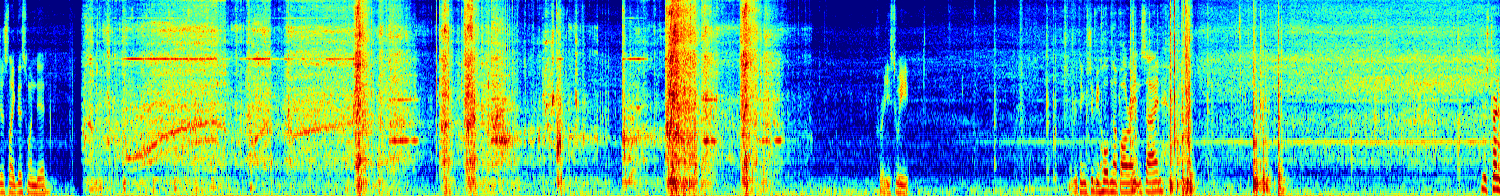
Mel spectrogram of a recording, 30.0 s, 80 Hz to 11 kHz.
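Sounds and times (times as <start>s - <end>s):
tire noise on concrete: 0.0s - 30.0s
electric motor whining: 1.6s - 16.3s, 18.4s - 30.0s.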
